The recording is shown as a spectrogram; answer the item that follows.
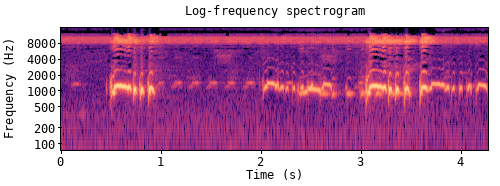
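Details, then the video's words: Loud local zebra dove kept as a lure: two sharp stuttering bursts of hooked notes, a few faint soft pips between them, and rolling, bubbling coos after each burst. "Perkutut lokal gacor suara besar bikin gempar bunyi seteras cocok buat pancingan"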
